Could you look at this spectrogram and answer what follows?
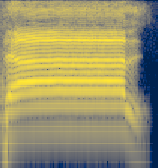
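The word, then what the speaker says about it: ذال: জাল এই যে দেখছেন ভাইয়া, জাল হবে না, এটা জিহ্বার আগায় কামড় দেন, জিহ্বার আগায় কামড় দিয়ে ধরেন, জিহ্বার আগায় জাল এই তো সুন্দর হয়েছে ভাই, এইভাবে।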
